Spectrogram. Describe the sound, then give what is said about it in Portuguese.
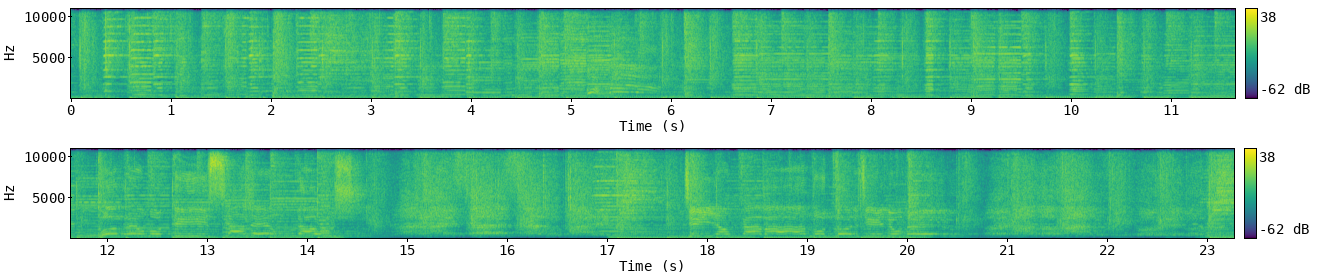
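A loud live band plays a lively tune while the audience, asked by the singer, claps steadily and strongly along to the rhythm of the song, the clapping blending into the full, dense music. “E no ritmo da canção, as palmas, vamos ver. Bem forte, vamos ver.”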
